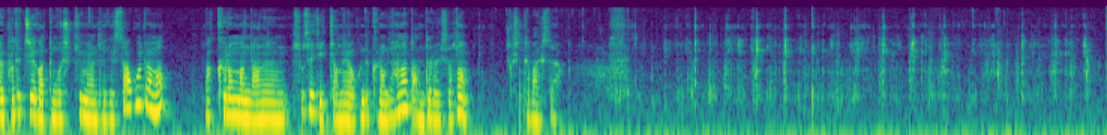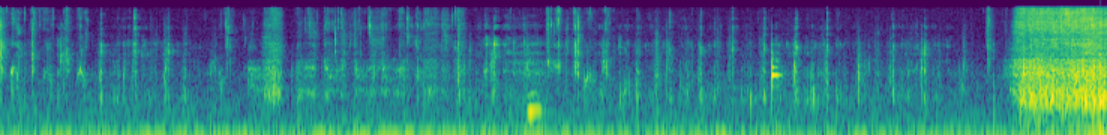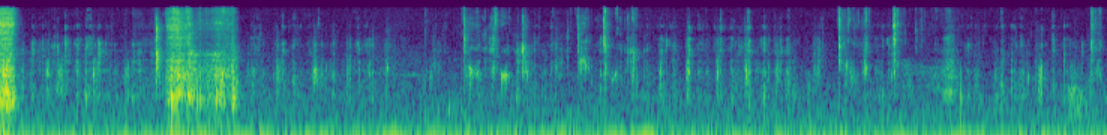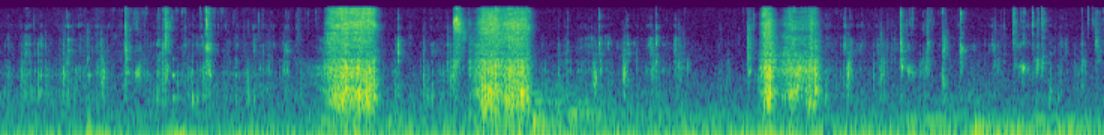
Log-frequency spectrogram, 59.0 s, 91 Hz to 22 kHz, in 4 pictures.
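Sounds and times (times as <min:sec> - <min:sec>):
wet chewing and smacking: 0:07.7 - 0:28.1, 0:32.6 - 0:48.5, 0:55.2 - 0:59.0
loud slurps of noodles: 0:28.2 - 0:29.8, 0:48.6 - 0:49.4, 0:50.4 - 0:51.4.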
